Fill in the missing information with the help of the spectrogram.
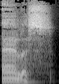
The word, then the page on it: airless: British English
